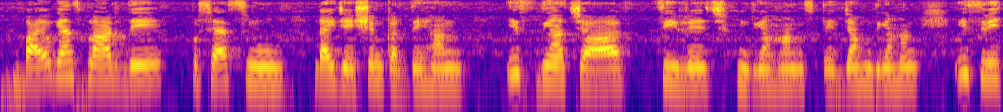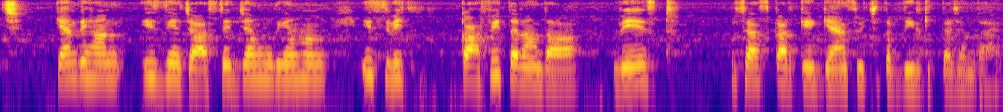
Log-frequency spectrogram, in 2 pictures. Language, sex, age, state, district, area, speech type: Punjabi, female, 30-45, Punjab, Mansa, urban, spontaneous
